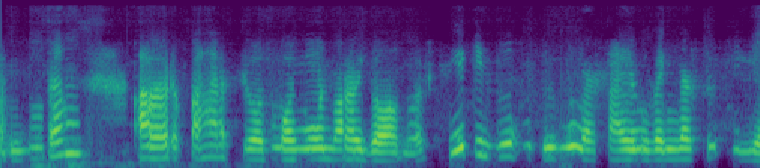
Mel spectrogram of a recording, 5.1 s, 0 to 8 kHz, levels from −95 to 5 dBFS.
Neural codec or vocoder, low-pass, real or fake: codec, 16 kHz in and 24 kHz out, 0.6 kbps, FireRedTTS-2 codec; 7.2 kHz; fake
